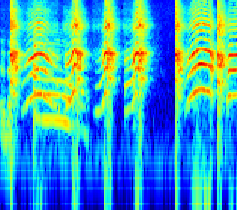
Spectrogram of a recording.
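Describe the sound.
Wood ducks calling on the water, a rapid series of high, squealing shrill notes with sliding pitch, loud and with no talk.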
